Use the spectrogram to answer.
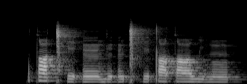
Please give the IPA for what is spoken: tˤ ɪː˦ ǀʰ e˨ ʔ ɛ̃ː˨ ɡ ẽ˨ ʔ ɛ̃˨ ǀʰ ɪ˨˦ t a˦˨ tˤ oː˦ w i˨ ŋ õ˦

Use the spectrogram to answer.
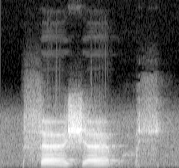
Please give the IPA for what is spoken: s æ ʃ æ b ɑ̤ sʲ

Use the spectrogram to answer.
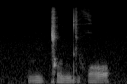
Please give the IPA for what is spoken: l i ǀ ʊ n d i f ɔ

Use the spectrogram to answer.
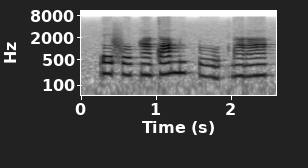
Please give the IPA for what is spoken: ɾ e˧ f o˨ k ã˨ t a˨˦ m i˧ k͡p u˨ | d ã˨ ɾ ã˧

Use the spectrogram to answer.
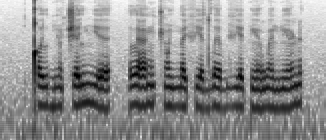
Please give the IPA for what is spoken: ǃ ʌ lʲ bʲ ɔ̃ t͡ʃ ɛ lʲ nʲ ɛ | l æ ŋ t͡ʃ ɔ̃ j n̪ æ fʲ æ d w ɛ b vʲ æ pʲ ɛ̃ w ɛ̃ mʲ ɛ̃ ɳ

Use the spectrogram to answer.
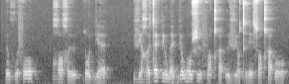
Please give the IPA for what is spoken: ɘ˨ xʷ ɛ˨ f o˦ | ʁ ɔ˨ χ ɨ˨ | ɾ o˨ bʲ ɛ˨ | vʲ ɘ˨ ʁ ɘ˨ t ɛ˦ pʲ o˦ w ɛ˨ bʲ ɔ˦ w o˦ ɕ ɨ˦˨ f o˨ qʰ ɨ˨ ʔ ɨ˨ vʲ ɔ˨ t r e˨ s o˨ qʰ ɘ˦ ʔ o˦

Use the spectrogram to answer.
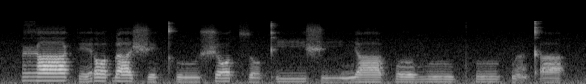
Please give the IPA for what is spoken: ɣ aː˦ k ɪ˨˦ ɾ ɔ˦ ɗ a˦ ʃ ɪ˨ kʰ uː˨ ʃ ɔ˦ t͡s o˨ kʼ iː˦ ʃ iː˨ ɲ aː˦ p o˦ v uː˦ pʰ uː˦ kʷ ã˨ kʼ a˦

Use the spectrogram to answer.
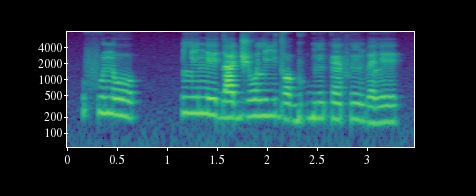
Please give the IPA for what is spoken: f u˦ n o˦˨ | l i˦ n e˦˨ d a˧ d͡ʒ o˧ l i˧ d ɔ˨ ɡ u˨˦ ɡ͡b ĩ˧ k ɛ̃˧ f ĩ˧ b ɛ˨ l e˧

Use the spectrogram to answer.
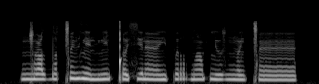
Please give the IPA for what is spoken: ŋ͡ǀ ɵ lʲ dˤ ə ǀ ẽ z lʲ ɛ̃ nʲ lʲ ẽ ǃ ə sʲ ɛ ɾ ɛ̃ː j p ə r dˤ ɛ̃ː p lʲ u z ŋ ə̃ lʲ ǀ ɛ̃ː

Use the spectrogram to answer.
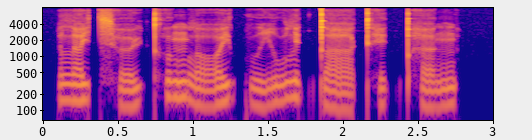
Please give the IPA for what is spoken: l ɐ˥ j t͡sʰ ɵ˨˥ ɥ kʰ ʊ˥ ŋ l ɔː˨˥ j kʷ iː˨˥ w l ɪ˥ k̚ t̪ aː˨˩ kʰ ɪ˨ k̚ pʰ ɐ˨˧ ŋ

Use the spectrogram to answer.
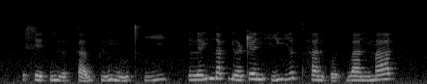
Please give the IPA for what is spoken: s e˨˩ k̚ ŋ ɨ˨˩˨ ə̯ k a˨˩˦ w k ɨ˨˩˦ m u˨˩˦ t̪ʰ i˧˥ | l ɛ˧˥ j n a˦˥ k̚ j əː˧ ʈ ɛ˧ n x i˨˩˦ j i˧˥ ə̯ t̪ʰ a˧ n ʔ o˨˩ t̚ w a˧ n m a˦˥ t̚

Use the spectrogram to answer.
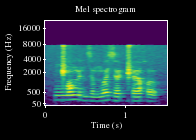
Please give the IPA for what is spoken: ŋ͡ǁ ɔ ŋ œ n z œ ŋʷ œ z œ ǁ œ χ o

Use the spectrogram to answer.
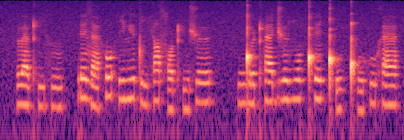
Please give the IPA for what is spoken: ɭ æ˨ ʈʰ i˩ x ɯ˩ | ɾ e˦ z æ˩ h o˥ h i˦ lʲ ø˥ t i˨ x i˦ sˤ o˩ ʈʰ i˩ ʃ ø˥ | ŋ͡ǃ ɯ˨ ʈʰ æ˦ d͡ʒ ø˥ ʎ o˥ ǃʰ e˥ ǃʼ u˩ ǃʰ u˩ x u˥ x æ˥

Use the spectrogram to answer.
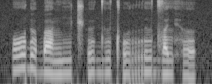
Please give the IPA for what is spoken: o ɗ ɵ ɓ a ŋ i t͡ʃʼ ʉ d̪ ɨ tʼ u r ɨ d͡z a lʲ h ɵ

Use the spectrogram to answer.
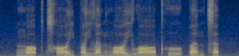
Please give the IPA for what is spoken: ŋ ɔː˨ k̚ t͡sʰ ɔː˨˩ j p ɐ˧ j l ɐ˨˩ n ŋ ɔː˧ j w ɔː˨ pʰ uː˥ p ɐ˨˥ n t͡s ɐ˨ k̚

